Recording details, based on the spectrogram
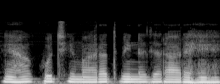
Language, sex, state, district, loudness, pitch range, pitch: Hindi, male, Jharkhand, Ranchi, -12 LUFS, 115-125 Hz, 120 Hz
